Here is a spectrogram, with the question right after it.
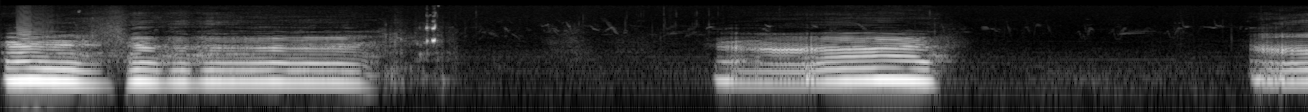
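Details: Camel grunting, with two long droning moans separated by a pause of over a second, the first wavering slightly and breaking off, the second swelling then cut short, and a third call starting at the end.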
